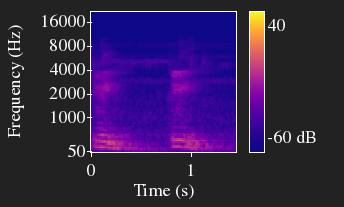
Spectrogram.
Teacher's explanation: And so the voiced L is by nature voiced. But then K is voiceless and therefore it influences the voice quality of L, so it becomes voiceless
